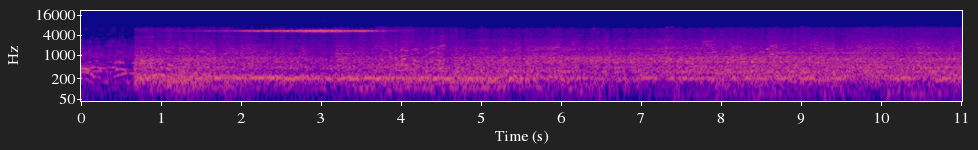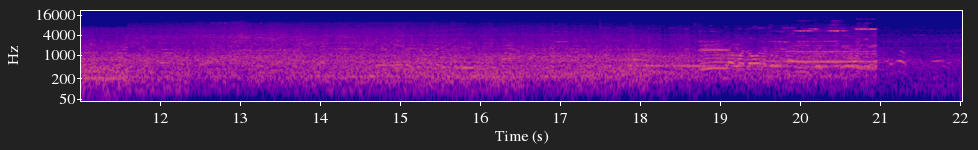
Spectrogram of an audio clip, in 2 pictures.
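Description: Wind rushes past an open train carriage.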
